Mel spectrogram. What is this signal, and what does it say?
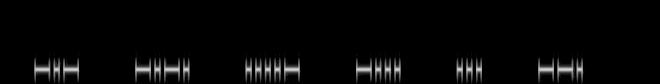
Morse code, heard as a keyed tone, about 25 wpm, spaced as for 12 wpm, 700 Hz. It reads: KC4BSG
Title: USA Call Signs - 6 Characters - 4x Character Spacing - 25wpm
